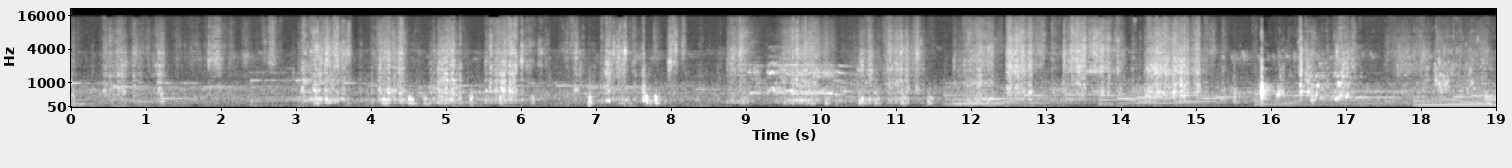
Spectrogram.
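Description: Crisp tearing and snapping of cabbage leaves being pulled off the head by hand, with chickens clucking in the background. Water splashes briefly near the end.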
